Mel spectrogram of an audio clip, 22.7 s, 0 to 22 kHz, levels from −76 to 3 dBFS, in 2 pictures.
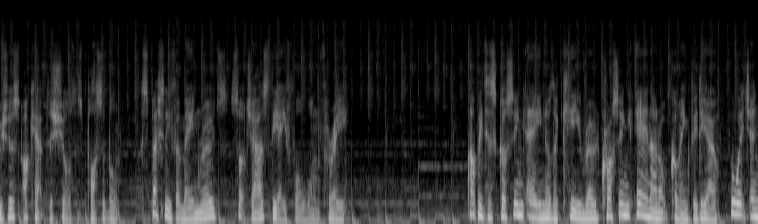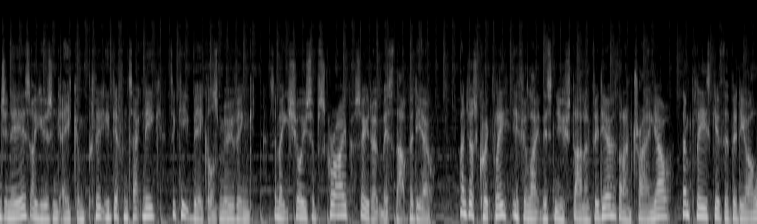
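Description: No technical faults are audible anywhere in the recording.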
